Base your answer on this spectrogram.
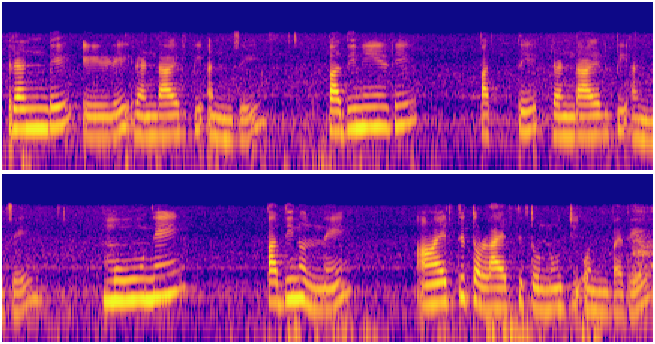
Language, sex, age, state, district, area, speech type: Malayalam, female, 18-30, Kerala, Kottayam, rural, spontaneous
